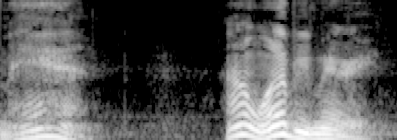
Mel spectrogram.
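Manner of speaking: quiet, low reluctant aside; deflated mock grumble; mock dismay. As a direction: say it under the voice, comically put off. Acting the disciples' dismayed grumble.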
